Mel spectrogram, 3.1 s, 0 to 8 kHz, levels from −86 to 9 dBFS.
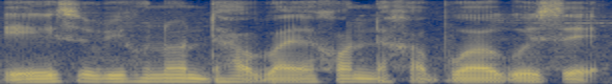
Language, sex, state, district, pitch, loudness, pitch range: Assamese, male, Assam, Sonitpur, 110 Hz, -17 LUFS, 105-115 Hz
